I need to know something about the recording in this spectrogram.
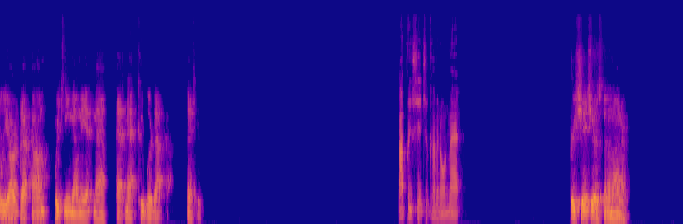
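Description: A middle-aged man speaks calmly into a microphone over an online call.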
